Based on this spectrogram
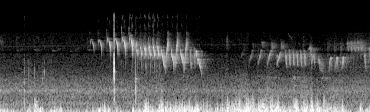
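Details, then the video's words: Common chaffinch song: a run of sharp notes falls in pitch and quickens into a rattling end flourish. Later, softer repeated notes follow, over a constant low wind-like rumble. "Ein Buchfink singt"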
